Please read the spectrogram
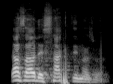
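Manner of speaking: ordinary talk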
